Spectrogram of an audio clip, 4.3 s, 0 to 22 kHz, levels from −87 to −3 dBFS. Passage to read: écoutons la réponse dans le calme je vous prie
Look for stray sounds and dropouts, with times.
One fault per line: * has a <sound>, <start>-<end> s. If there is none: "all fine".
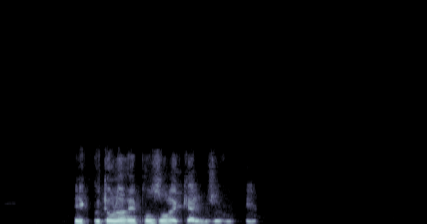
all fine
